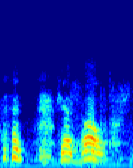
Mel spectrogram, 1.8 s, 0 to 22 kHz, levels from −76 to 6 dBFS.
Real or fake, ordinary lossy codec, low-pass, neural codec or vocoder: real; none; 7.2 kHz; none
